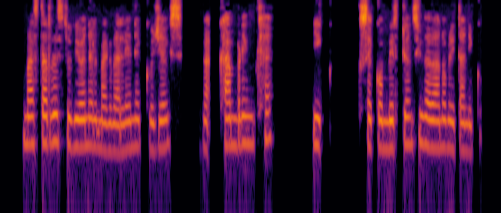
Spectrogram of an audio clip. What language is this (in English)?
Spanish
